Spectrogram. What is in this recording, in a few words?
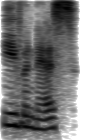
"evanesce", Indian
